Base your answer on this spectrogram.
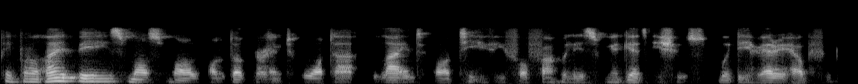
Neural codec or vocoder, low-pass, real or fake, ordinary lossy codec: codec, 16 kHz, 0.8 kbps, ZipCodec; 5.4 kHz; fake; Opus, 32 kbps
